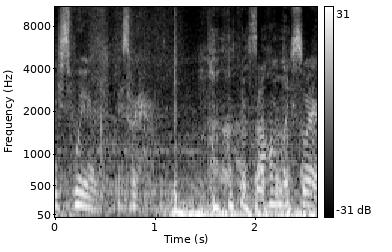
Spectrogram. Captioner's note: laughs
